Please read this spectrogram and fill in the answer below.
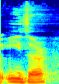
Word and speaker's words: either: ما بين either و either الاثنين في نفس الوقت بدون اي مشكلة تماما. في ناس بتقدر تقول ان هو الناس اللي هي من south بتقول either، والناس اللي هي من north بتقول either، فبالتالي مفيش فرق خالص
